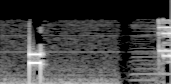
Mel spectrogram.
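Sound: mobile phone dialing tones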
